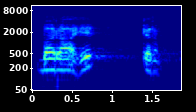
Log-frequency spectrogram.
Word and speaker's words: براہ کرم: ہمارے ہم وہ لکھتے ہیں براہ، یا کر کے حمزہ لگاتے ہیں، یہ غلط تلفظ ہے، بلکہ صحیح تلفظ ہے بے رے الف ہا ہے، اس کے نیچے زیر، مدینہ کے آخر میں جو ہے آتی ہے نا، وہ اس کے نیچے زیر ہوا، براہ کرم.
